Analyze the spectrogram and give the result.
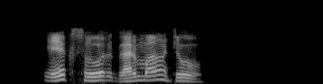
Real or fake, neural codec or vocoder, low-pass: fake; codec, 16 kHz in and 24 kHz out, 1.1 kbps, FireRedTTS-2 codec; 5.4 kHz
